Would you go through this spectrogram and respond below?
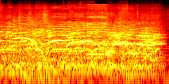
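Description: Dense crowd at Shivraj's roadshow in Shahjahanpur, a loud continuous babble of many voices with shouts and cheering, close and sustained throughout.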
